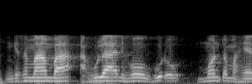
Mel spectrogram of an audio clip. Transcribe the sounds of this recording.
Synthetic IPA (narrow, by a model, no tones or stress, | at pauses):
ŋɡɛsamambaʔahulaːniɦɔhuɗɔmɔntɔmaɦɛn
